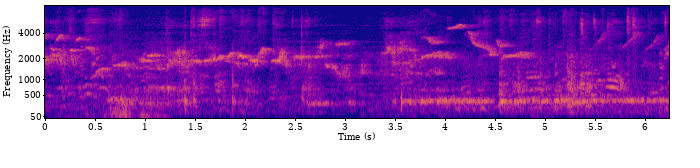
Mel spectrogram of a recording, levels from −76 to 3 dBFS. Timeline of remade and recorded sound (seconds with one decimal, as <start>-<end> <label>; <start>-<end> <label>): 0.0-1.0 recorded; 1.0-1.7 remade; 1.7-2.3 recorded; 2.3-3.7 remade; 3.7-6.2 recorded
